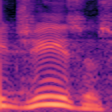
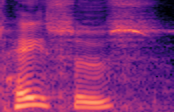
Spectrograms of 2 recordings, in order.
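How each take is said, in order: First: Said in the usual way. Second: Jesus said the Spanish way, heh-SOOS; Jesus with a Spanish h sound, heh-SOOS; Spanish Jesus, heh-SOOS, stress on SOOS. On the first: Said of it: "And we say Jesus". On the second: Shown as a demonstration. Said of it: "in Spanish".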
